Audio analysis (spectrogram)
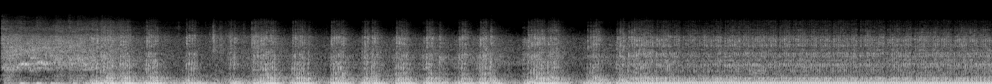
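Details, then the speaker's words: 12-valve diesel truck known not to idle. Clatter with rhythmic surging revs that rise and dip before being held at a steady speed; it won't settle into an idle. "You can do that. Yeah, remember it doesn't idle."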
